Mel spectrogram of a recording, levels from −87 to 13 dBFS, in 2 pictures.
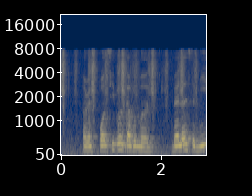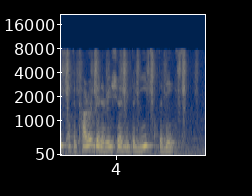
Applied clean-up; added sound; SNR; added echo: none; Rattle (instrument); 14 dB; none.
